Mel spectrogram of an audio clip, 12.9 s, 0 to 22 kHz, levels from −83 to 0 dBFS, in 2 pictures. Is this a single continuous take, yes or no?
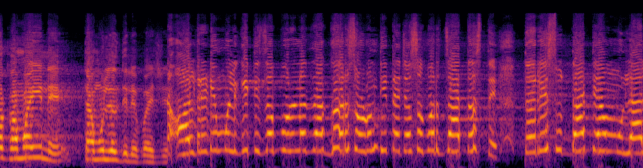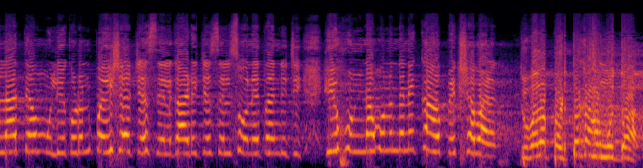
no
